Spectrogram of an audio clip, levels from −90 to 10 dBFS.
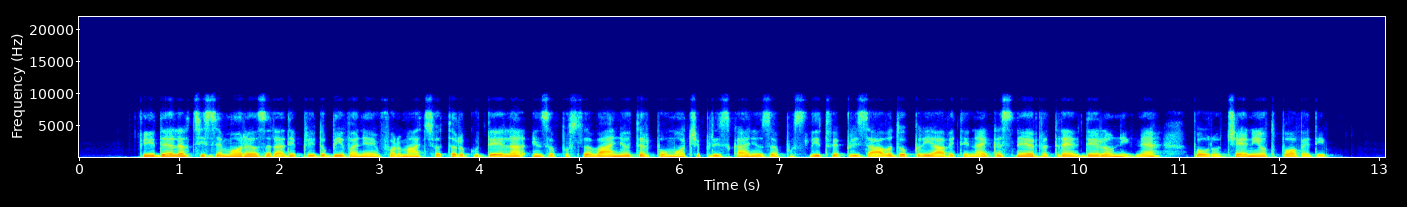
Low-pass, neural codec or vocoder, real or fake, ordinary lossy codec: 7.2 kHz; codec, 16 kHz, 1 kbps, X-Codec, WavLM features, trained on Multilingual LibriSpeech; fake; Opus, 32 kbps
